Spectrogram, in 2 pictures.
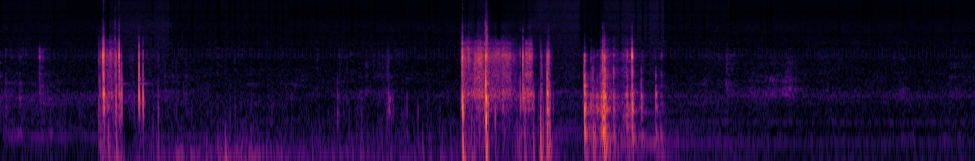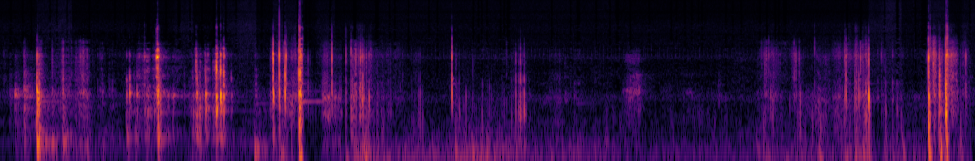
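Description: Knocks, clunks and scrapes of a metal cooking pot being handled and set on a stovetop, in several short clusters with a near-silent gap in the middle, over a faint low rumble.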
